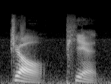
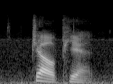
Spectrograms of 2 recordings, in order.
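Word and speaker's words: 照片: Alright, next we have 照片. 照片. So this ZH is just like in 中国, so you're curling your tongue.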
